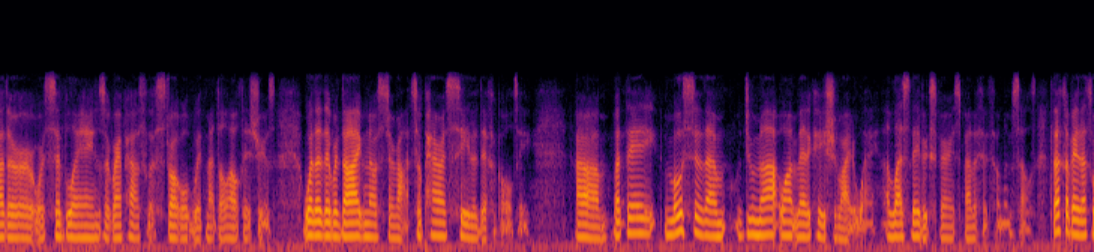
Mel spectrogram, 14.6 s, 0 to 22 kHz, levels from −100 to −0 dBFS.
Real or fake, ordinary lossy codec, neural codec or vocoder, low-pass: fake; Opus, 16 kbps; autoencoder, 22.05 kHz, a latent of 192 numbers a frame, VITS, trained on many speakers; 7.2 kHz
